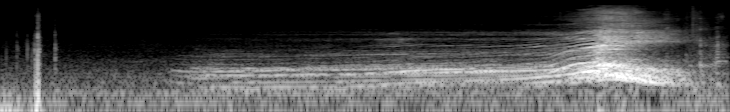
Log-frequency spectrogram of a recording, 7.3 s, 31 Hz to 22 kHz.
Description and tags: Suspense ending in disappointment
Suspense, tension and ending in disappointment sounds. Sound created and recorded by a group of students aged 16 to 18 years old of IES Valldemossa in the context of ESCOLAB activity at Universitat Pompeu Fabra (Barcelona).
Recorded with a Zoom H4 recorder.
